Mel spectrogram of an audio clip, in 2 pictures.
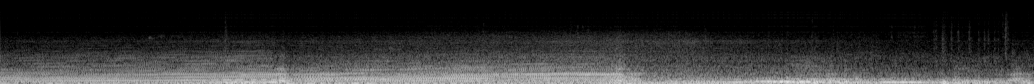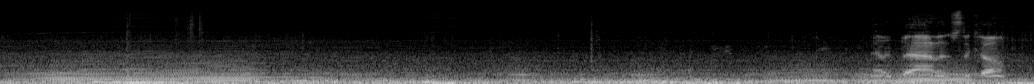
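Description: A Mercedes-AMG car driving warm-up laps on a tight track, its engine rumbling and revving steadily throughout under near-continuous talk from people in the car.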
